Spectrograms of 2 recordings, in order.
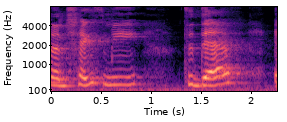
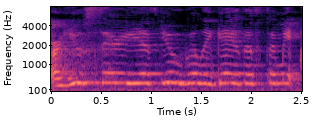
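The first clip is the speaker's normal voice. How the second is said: put-on upset kid; 6 semitones higher, 6 dB quieter than usual. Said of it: "I'm going off".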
